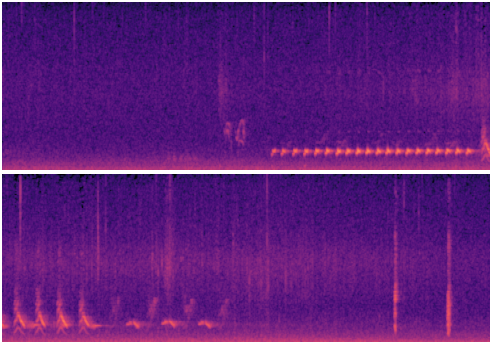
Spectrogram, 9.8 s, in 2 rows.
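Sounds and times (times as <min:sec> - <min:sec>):
common nightingale Luscinia megarhynchos song: 0:02.2 - 0:09.7.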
